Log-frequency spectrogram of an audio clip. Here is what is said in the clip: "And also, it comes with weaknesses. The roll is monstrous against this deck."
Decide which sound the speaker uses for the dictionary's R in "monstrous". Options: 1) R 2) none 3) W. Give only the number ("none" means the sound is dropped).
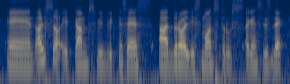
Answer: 1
